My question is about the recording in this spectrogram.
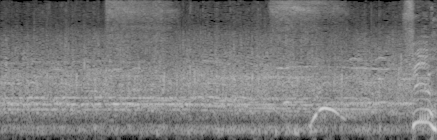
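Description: Studio audience applauding, with one short call from a single voice about three seconds in.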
